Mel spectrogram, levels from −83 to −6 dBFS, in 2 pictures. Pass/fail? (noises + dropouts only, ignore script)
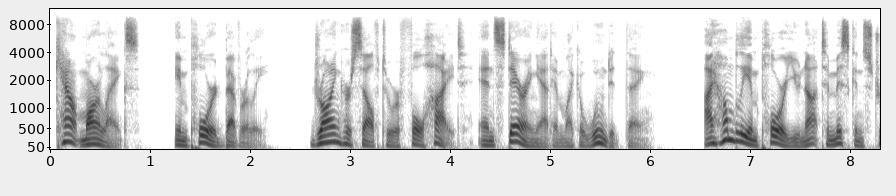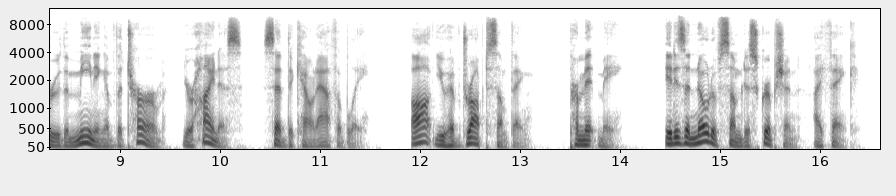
pass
